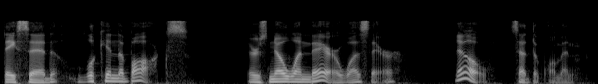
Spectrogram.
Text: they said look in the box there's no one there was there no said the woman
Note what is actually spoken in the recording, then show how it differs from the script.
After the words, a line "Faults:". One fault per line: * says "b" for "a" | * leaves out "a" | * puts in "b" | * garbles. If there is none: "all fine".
they said look in the box there's no one there was there no said the woman
Faults:
all fine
